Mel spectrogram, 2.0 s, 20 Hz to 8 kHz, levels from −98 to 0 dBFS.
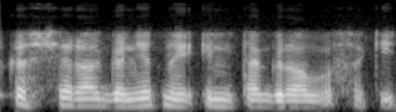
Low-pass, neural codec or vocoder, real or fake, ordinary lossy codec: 7.2 kHz; none; real; Opus, 64 kbps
